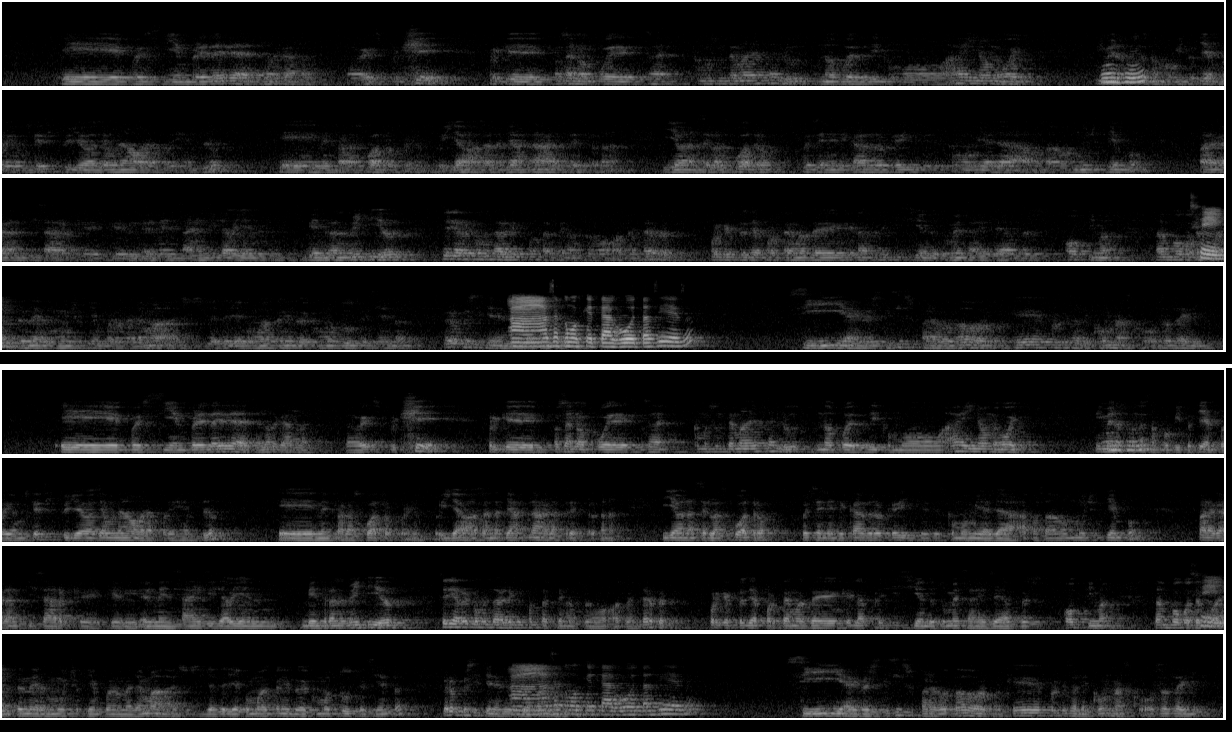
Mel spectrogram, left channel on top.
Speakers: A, on the right (about 50°); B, on the left (about 70°).
A: Eh, pues siempre la idea es alargarlas, ¿sabes? <laughs> Porque, porque, o sea, no puedes, o sea, como es un tema de salud, no puedes decir como, ay, no, me voy, y
B: Ujú,
A: menos cuando está en poquito tiempo. Digamos que si tú llevas ya una hora, por ejemplo, eh, me entró a las 4 por ejemplo, y ya vas a, na- ya, nada, a las 3 perdona, y ya van a ser las 4, pues en ese caso lo que dices es como, mira, ya ha pasado mucho tiempo para garantizar que, que el, el mensaje sí sea bien, bien transmitido, sería recomendable que contacten a otro, a otro intérprete, porque pues ya por temas de que la precisión de tu mensaje sea pues óptima, tampoco
B: Sí.
A: te pueden tener mucho tiempo en una llamada, eso sí ya sería como dependiendo de cómo tú te sientas, pero pues si tienes esas
B: Ah,
A: herramientas.
B: o sea, como que te agotas y eso.
A: Sí, hay veces que sí es súper agotador. ¿Por qué? Porque salen con unas cosas ahí.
